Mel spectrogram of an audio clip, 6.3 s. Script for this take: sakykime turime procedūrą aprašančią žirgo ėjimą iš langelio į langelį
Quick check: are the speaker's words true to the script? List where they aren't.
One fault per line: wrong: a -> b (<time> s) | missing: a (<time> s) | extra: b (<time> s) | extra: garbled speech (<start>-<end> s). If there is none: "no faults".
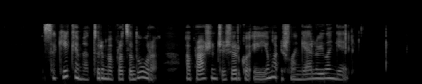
no faults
